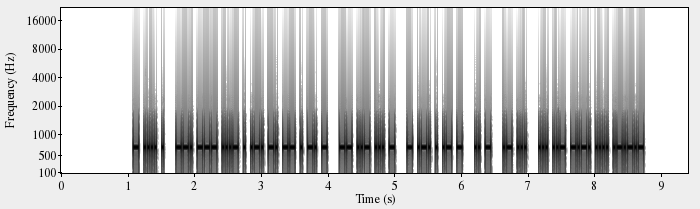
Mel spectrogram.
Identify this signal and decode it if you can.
Morse code, heard as a keyed tone, about 44 wpm, 700 Hz. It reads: THE GOVERNMENT MUST TREAT IT AS SUCH.
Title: Sentences from Top 1300 Words 45wpm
